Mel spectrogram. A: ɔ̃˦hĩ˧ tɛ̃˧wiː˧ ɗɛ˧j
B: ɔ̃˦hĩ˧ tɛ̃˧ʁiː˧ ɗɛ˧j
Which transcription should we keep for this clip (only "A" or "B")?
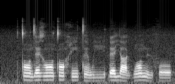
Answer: A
